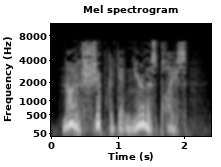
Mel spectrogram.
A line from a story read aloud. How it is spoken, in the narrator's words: Tanis muttered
